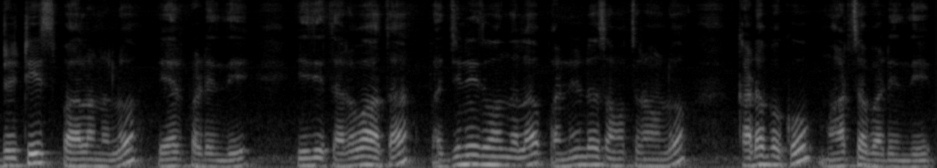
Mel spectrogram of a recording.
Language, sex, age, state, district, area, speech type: Telugu, male, 30-45, Andhra Pradesh, Annamaya, rural, spontaneous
